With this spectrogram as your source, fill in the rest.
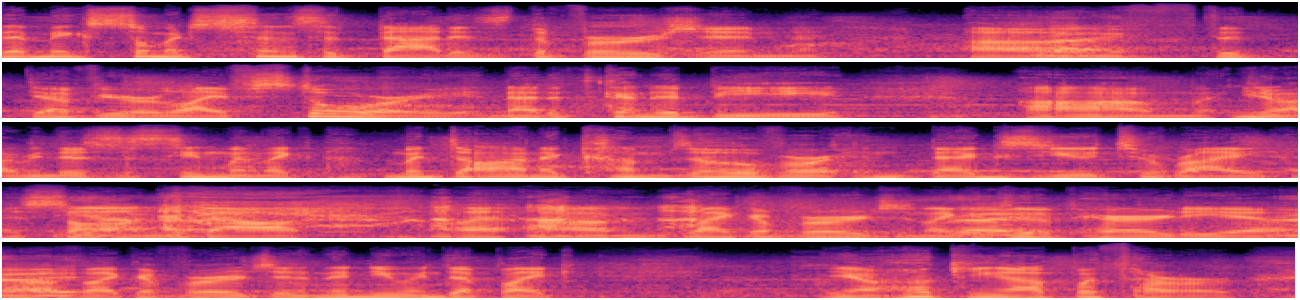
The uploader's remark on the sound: This episode was recorded at Cafe Gratitude in Larchmont Village, CA.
